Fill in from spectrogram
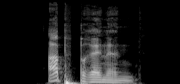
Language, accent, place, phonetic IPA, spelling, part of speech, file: German, Germany, Berlin, [ˈapˌbʁɛnənt], abbrennend, verb, De-abbrennend.ogg
- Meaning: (verb) present participle of abbrennen; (adjective) 1. burnt, scorched 2. burnt away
